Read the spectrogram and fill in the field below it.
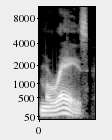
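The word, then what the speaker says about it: mores: That's m o r e s, pronounced morrays.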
